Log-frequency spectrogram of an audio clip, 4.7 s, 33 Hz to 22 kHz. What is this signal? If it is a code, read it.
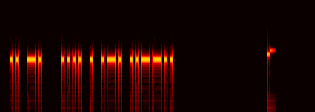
Morse code, heard as a keyed tone, about 28 wpm, 700 Hz. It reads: IN HER?
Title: Sentences from Top 1000 Words - Review Part 4 - 28wpm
